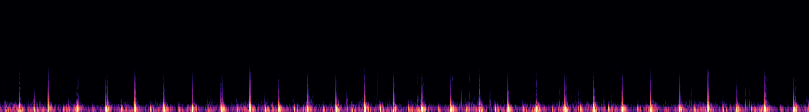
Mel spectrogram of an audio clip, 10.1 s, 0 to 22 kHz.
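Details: Heartbeat of a female while hiking: steady, fast, regular low thumps, roughly 85 double beats a minute, over a soft hum.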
